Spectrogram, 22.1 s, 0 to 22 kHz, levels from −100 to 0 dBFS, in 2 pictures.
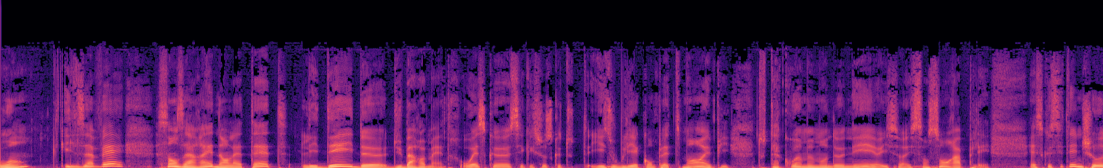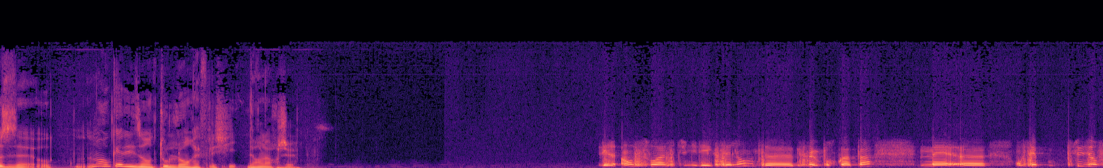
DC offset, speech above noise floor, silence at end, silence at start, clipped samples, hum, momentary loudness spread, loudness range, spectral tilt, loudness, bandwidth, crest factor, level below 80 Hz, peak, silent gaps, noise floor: under 0.1%; 41 dB; 0 s; 0 s; under 0.1%; none; 13 LU; 9 LU; -6 dB/octave; -23 LUFS; 16 kHz; 18 dB; -42 dBFS; -4 dBFS; none; -64 dBFS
